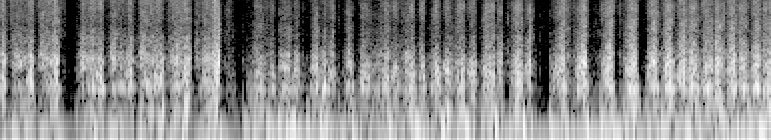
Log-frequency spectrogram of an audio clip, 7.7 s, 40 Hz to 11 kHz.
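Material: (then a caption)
Foam. Short nails on both hands quickly scratch the black foam windscreen of a desk microphone. The result is a dense, irregular run of rough, muffled scratching bursts, heavy in low rumble with a faint buzz. There are brief dips in the scratching near 0.7 s, 2.3 s and 5.4 s.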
